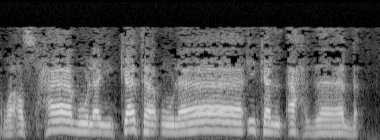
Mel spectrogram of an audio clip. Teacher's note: قرأ قالون بفتح اللام والتاء هكذا: وأصحاب ليكة أولئك الأحزاب.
